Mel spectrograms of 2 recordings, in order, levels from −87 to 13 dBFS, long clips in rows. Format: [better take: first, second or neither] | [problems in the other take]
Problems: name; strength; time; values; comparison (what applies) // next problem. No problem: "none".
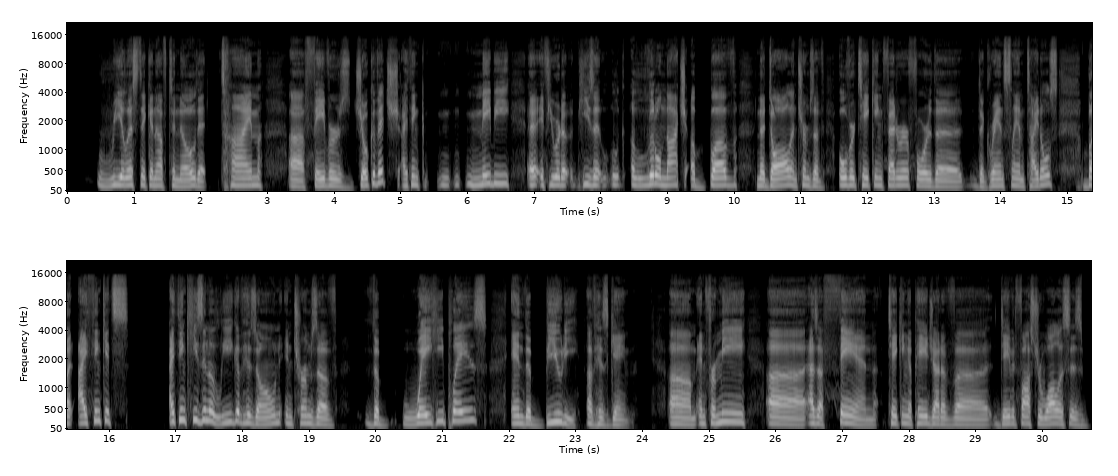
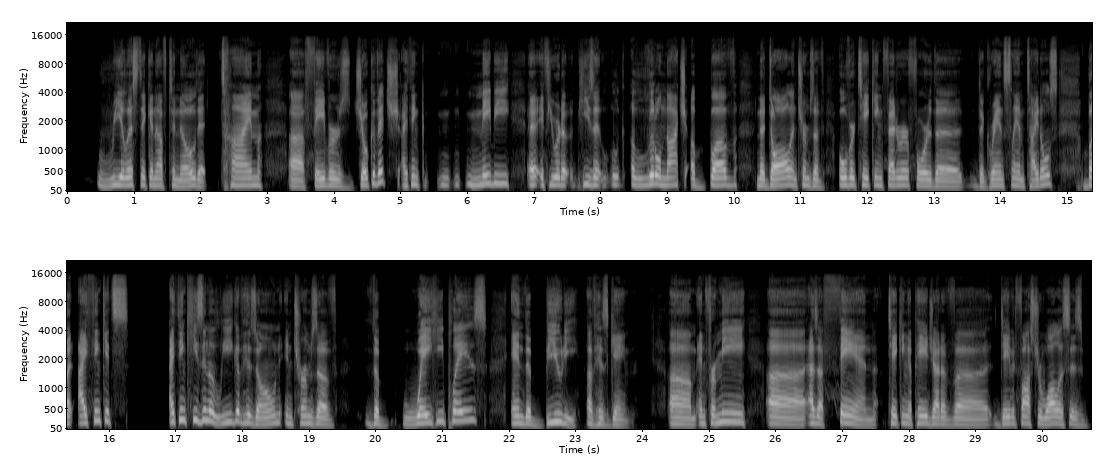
neither | none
